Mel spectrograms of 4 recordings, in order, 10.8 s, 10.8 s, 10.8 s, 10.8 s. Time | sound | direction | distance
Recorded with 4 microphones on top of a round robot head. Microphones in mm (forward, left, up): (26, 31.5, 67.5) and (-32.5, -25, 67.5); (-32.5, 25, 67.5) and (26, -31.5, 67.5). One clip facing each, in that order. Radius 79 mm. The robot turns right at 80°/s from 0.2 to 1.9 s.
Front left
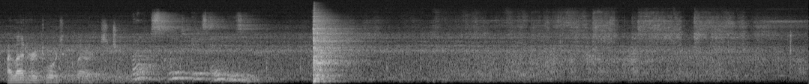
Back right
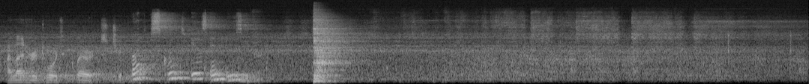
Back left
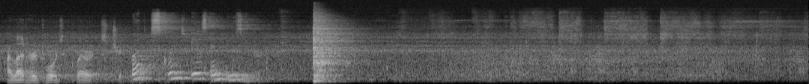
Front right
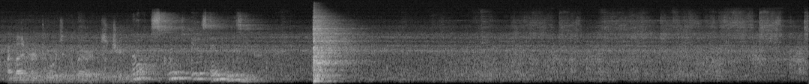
0.1 | a man speaking | 100° left | 0.9 m
1.7 | a woman speaking | 165° right | 2.5 m
4.2 | a snare drum | 15° left | 3 m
